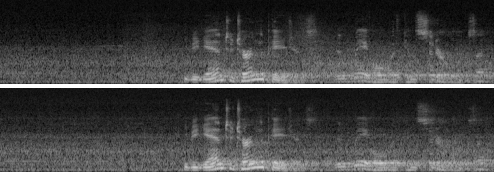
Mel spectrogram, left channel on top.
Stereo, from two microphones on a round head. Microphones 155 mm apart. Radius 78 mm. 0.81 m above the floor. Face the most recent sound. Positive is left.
turn(degrees=35)  # may be behind; listen again after turning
